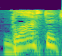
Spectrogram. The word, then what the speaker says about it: Gloucester: Yep, Gloucester.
